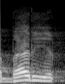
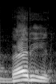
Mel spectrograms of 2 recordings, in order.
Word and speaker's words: بَرِقَ: Pada ayat yang ke-7 Allah berfirman, فَإِذَا بَرِقَ الْبَصَرُ. Kita membacanya dengan فَإِذَا بَرِقَ الْبَصَرُ.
